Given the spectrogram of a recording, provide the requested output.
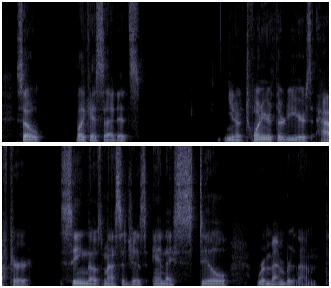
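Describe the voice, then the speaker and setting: A man's fairly low, monotone, flat voice at a moderate pace, with long, frequent pauses, on a very clean recording with a silent background. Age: 30s. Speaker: podcast host and endurance coach. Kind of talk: solo motivational podcast talk.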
